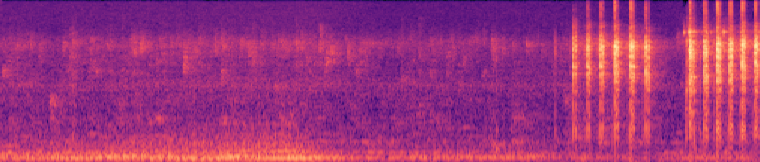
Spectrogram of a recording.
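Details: Background rumble fills most of the recording before a Long-tailed shrike, singing actively with a clear, fast delivery, breaks in with two short bursts of rapid, grating notes.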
